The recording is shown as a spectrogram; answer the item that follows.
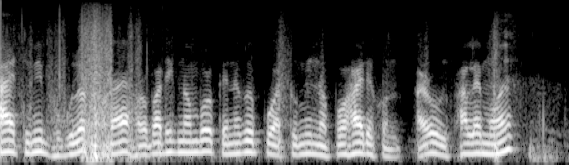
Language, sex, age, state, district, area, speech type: Assamese, male, 18-30, Assam, Dhemaji, rural, read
